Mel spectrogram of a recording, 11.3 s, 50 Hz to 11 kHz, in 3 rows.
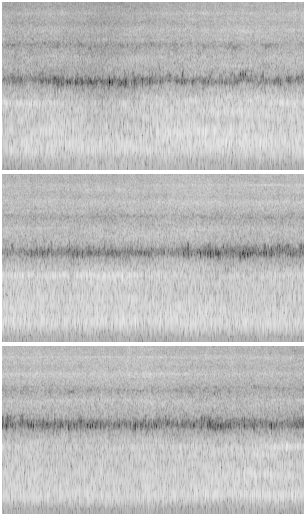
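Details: BMW E36 M3 at idle: loud, coarse rattling roar with no change in pace from the engine bay; confirmed failed AC compressor and pulley, the pulley probably damaged by play in the compressor.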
